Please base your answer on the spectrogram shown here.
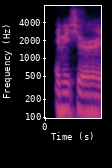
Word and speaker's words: Imgur: always understand what i what i mean when i say imager because i think they're used to a different pronunciation so this is a note for everyone just don't pronounce it that way um okay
